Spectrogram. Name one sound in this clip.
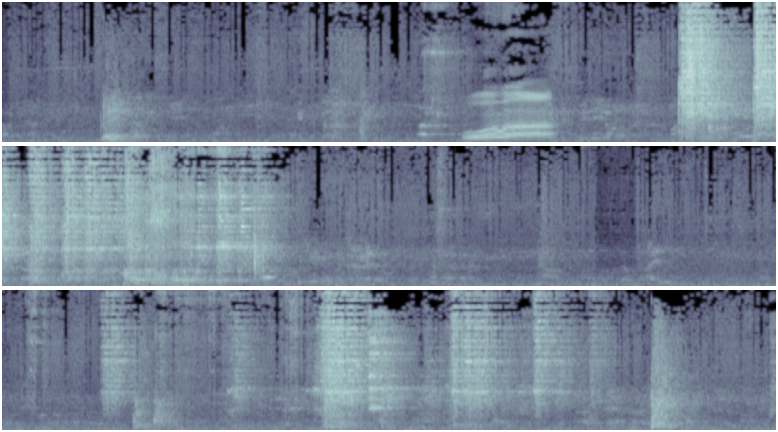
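Weight plates clank as a barbell is lifted and set down.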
